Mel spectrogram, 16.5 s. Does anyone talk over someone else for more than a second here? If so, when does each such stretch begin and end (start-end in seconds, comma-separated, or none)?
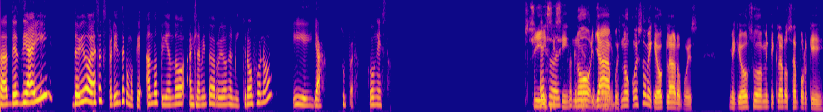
10.8-12.3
